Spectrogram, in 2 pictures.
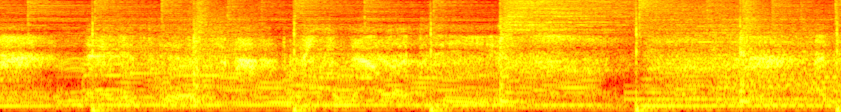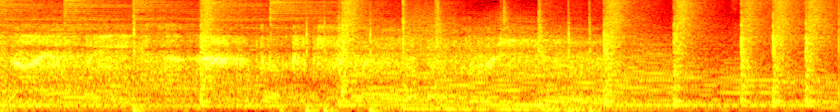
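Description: Instrumental passage of a rock song: electric guitar and drum kit playing a steady beat, with a brief break about three seconds in.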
